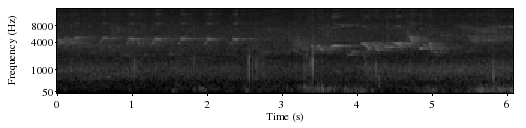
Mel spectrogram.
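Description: Small birds singing: a run of short, high, evenly repeated notes, about three a second, then a warbling phrase midway. Soft footsteps on the ground come in during the second half.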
